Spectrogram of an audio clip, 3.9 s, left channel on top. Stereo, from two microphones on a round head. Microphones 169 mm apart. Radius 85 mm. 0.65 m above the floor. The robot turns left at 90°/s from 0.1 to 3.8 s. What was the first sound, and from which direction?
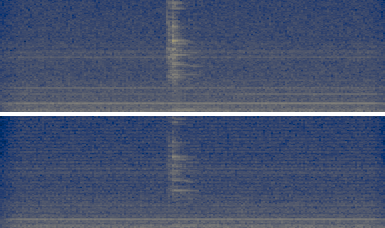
A clunk, 35° left.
